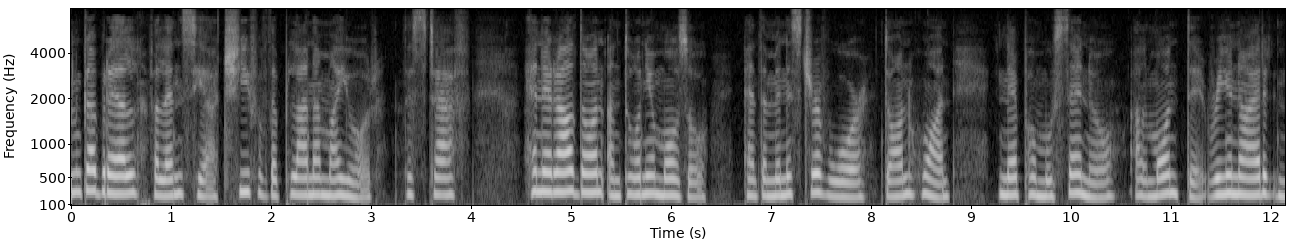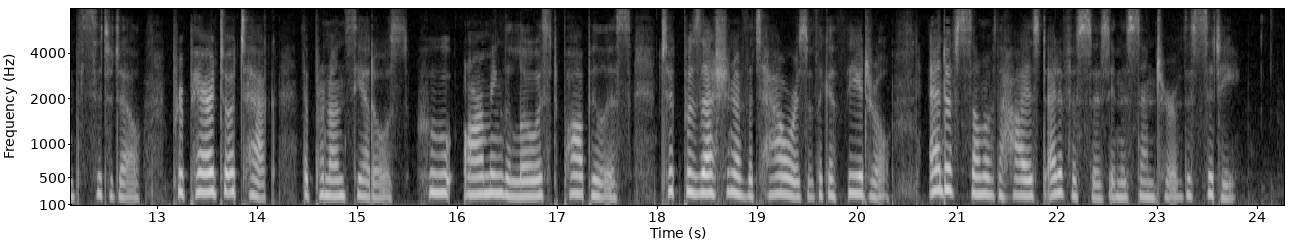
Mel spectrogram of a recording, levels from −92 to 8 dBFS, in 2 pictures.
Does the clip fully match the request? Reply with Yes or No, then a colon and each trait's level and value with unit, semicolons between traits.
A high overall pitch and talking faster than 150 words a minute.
No: high, 245 Hz; average, 145 wpm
